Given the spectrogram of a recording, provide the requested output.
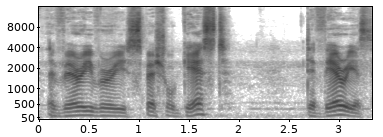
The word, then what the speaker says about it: Devarius: So I have with me a very, very special guest, Devarius. Did I pronounce it right? Yes, you're correct. It's Devarius.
